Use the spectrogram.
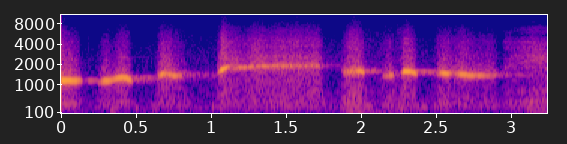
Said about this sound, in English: zippity-doo-dah, zippity, you know, that kind of whistle. Happy. Full of joy.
